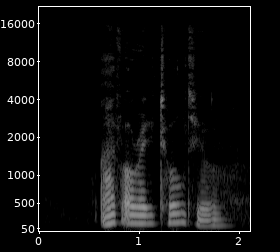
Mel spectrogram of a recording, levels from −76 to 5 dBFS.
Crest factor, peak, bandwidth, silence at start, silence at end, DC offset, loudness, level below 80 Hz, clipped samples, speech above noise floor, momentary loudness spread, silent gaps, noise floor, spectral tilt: 20 dB; -16 dBFS; 16 kHz; 0.6 s; 0.15 s; under 0.1%; -35 LUFS; -80 dBFS; under 0.1%; 35 dB; 9 LU; none; -69 dBFS; -6 dB/octave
